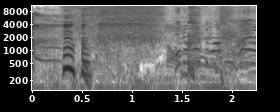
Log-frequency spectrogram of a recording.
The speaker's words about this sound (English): Cat fight, literally!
